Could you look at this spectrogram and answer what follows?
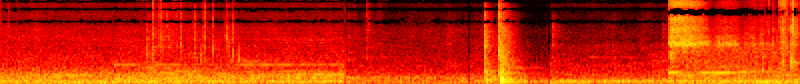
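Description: A microwave oven humming, stopping about three and a half seconds in; a second and a half later one loud clack of its door. Near the end, a crackly plastic rustle.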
